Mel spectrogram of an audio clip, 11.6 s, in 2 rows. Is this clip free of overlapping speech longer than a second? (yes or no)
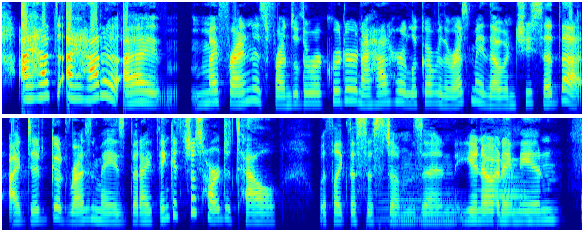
no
